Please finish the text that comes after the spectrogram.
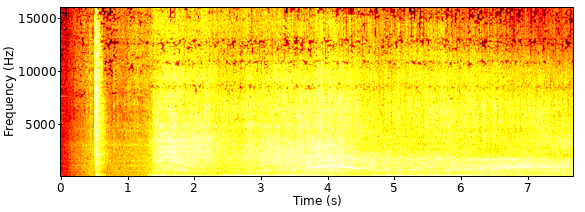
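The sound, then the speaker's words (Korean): A car door shuts with a sharp thud as a person gets out, then the car's engine roars to life and revs hard as the car pulls away, its pitch climbing and falling through gear changes, loud and sustained. “당신의 차는 굉음을 내며 출발했다.”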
